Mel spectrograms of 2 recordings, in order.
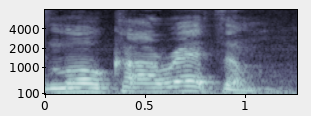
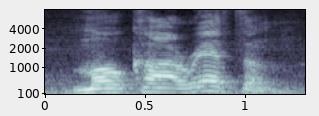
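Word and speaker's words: מָחֳרָתָם: The next example in the Hebrew is mokarethim. Mokarethim. Mochorratham. Or mokarethim. That's how I pronounce it.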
